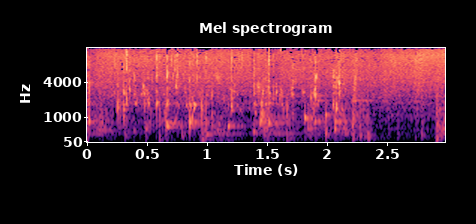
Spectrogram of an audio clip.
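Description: Two cups of chicken broth pouring from a 1-quart grocery-store carton into a mixture, a steady splashing stream with bubbly glugs and gurgles running for about three seconds, with no voices.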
